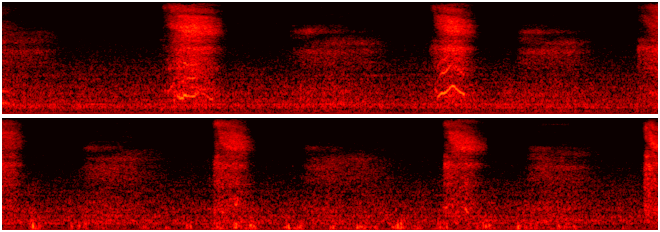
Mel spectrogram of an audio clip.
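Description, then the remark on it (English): Slow, deliberate nasal breaths through the right nostril during a breathing exercise, done three times, repeating roughly every three seconds as airy, hissing inhales and exhales, with a quiet background and no talking. “Then, now right nostril I'm going on.”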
